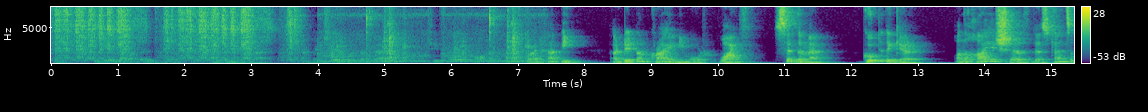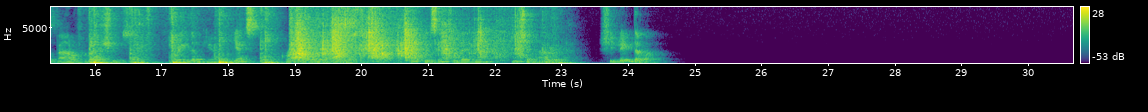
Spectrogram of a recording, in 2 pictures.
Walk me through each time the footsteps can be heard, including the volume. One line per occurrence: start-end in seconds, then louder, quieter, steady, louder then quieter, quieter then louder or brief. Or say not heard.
15.9-23.2 louder then quieter.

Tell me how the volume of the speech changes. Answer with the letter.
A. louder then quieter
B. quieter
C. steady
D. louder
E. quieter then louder
D.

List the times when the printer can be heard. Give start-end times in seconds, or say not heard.
0.0-7.5.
